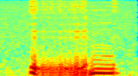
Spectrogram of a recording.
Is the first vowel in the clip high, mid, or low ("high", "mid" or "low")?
mid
